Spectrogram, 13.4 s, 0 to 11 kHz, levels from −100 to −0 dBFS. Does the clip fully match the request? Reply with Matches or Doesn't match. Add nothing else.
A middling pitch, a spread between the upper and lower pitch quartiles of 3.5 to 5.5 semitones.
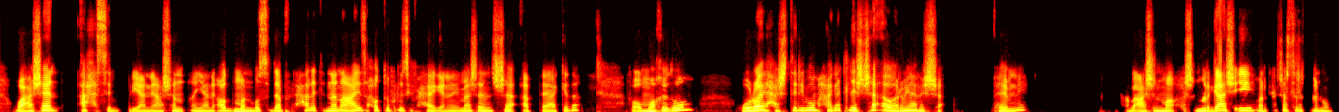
Matches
